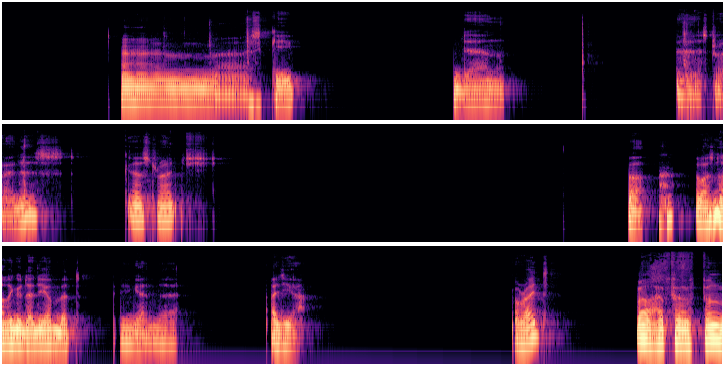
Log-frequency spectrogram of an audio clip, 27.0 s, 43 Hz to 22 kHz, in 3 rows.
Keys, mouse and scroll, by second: 4.1 click, 5.6 middle click, 8.7 ctrl+click, 9.5 middle click, 10.5 click, 11.2 middle click, 15.3 middle click, 16.8 middle click, 17.3 scroll up 1, 18.1 shift+middle click, 20.6 middle click, 23.3 middle click.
